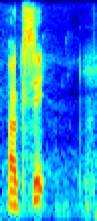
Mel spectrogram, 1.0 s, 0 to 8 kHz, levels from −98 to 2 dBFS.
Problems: none marked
